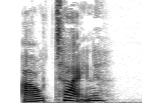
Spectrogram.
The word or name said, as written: aftegn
